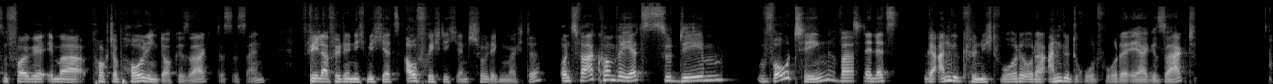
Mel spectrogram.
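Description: At 8.47 to 8.55 s and again at 8.57 to 8.65 s the speech briefly smears into a short buzz or hiss that fades, then jumps ahead. These are two bursts of packet loss. Each time about 60 ms of audio never arrived, and the receiver stretched the last sound to cover the hole.

From 8.93 to 9.27 s a longer break follows. The sound trails off as a fading buzz or hiss, then goes silent for about 0.22 s before resuming on "angekündigt wurde oder angedroht", with roughly a third of a second of speech gone. This is likely a long network dropout, where nothing reached the receiver until the stream recovered.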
